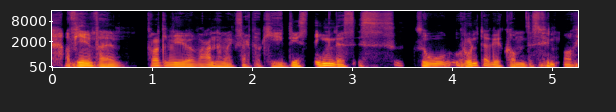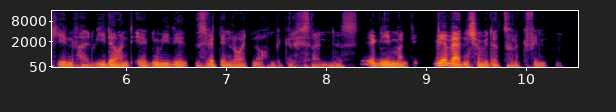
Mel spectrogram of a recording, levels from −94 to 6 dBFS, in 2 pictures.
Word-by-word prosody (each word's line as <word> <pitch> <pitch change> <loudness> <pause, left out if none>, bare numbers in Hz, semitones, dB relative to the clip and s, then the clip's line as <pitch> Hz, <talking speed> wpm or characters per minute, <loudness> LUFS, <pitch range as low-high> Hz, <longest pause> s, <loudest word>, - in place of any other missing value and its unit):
Auf - - -3
jeden 110 0 +9
Fall, 95 -6 0 0.2
Trottel 115 -2 -1
wie 100 -2 +4
wir 90 -3 0
waren, 95 +3 -2
haben 90 - -1
wir 90 - -2
gesagt: 90 +1 -11
„Okay, 95 -2 -6
das 105 +2 +1
Ding, 125 +2 +8
das 95 -4 0
ist - - -10 0.2
so 120 0 +3 0.2
runtergekommen, 100 -3 +1
das 90 +1 -9
finden 110 -1 -2
wir 95 - -4
auf - - -7
jeden 90 -1 -4
Fall 85 -2 -11
wieder 105 +2 0
und 85 +1 -5
irgendwie 105 -4 -3
die 95 0 -4
das 95 - -9
wird 115 - -3
den 85 -1 -5
Leuten 85 -2 -9
auch - - -18
'n - - -15
Begriff - - -16
sein.“ 90 +5 -13
Das 95 -5 -13
irgendjemand 95 -10 -1 0.2
wir 150 +4 +4
werden 105 -7 +4
schon 90 - 0
wieder 85 0 -6
zurückfinden. - - -12
95 Hz, 240 wpm, -22 LUFS, 90-110 Hz, 0.2 s, jeden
